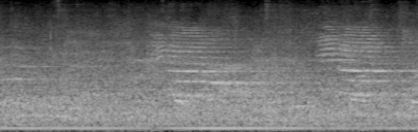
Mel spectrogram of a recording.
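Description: Shopping-mall background: a steady low hum under the murmur of distant voices, with two short high-pitched calls, about a second and a half in and again near the end.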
